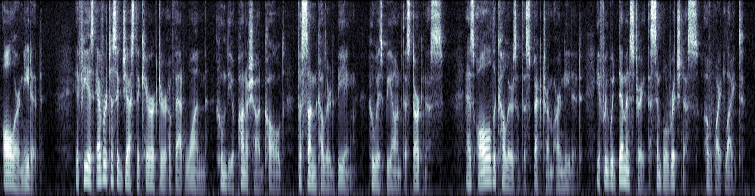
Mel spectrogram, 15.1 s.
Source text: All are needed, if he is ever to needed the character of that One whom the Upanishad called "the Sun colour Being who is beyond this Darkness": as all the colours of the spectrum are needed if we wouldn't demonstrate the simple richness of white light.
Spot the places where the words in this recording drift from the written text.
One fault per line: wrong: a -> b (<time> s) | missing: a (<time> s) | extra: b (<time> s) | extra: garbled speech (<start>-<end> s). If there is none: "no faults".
wrong: needed -> suggest (2.2 s)
wrong: colour -> coloured (6.3 s)
wrong: wouldn't -> would (12.2 s)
